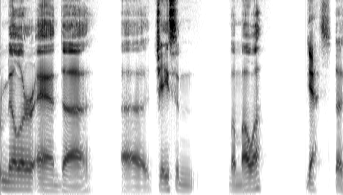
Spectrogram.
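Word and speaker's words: Momoa: cameo where Ezra Miller and uh uh Jason Mamoa yes do I say his name right uh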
